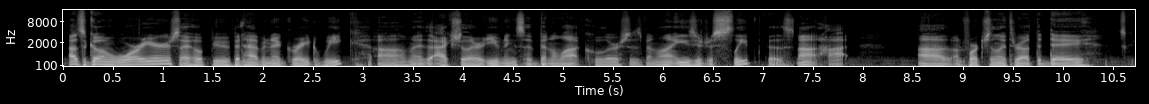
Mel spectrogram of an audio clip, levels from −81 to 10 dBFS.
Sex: male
